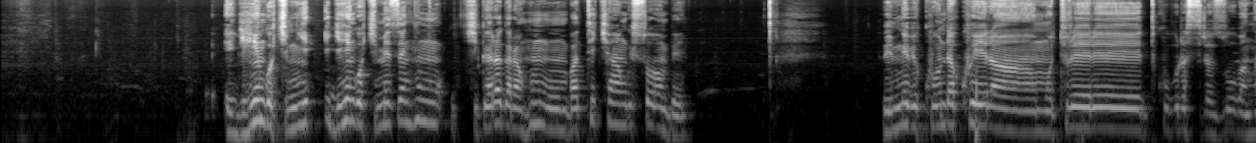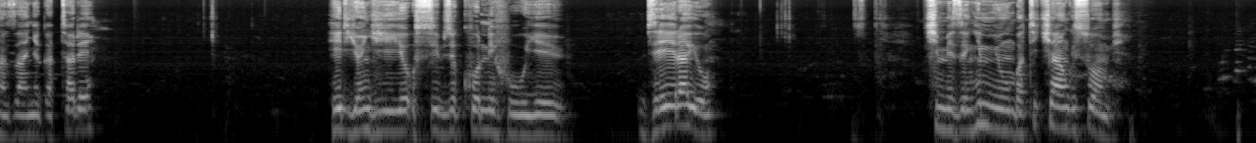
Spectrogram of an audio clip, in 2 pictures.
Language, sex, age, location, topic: Kinyarwanda, male, 25-35, Musanze, agriculture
